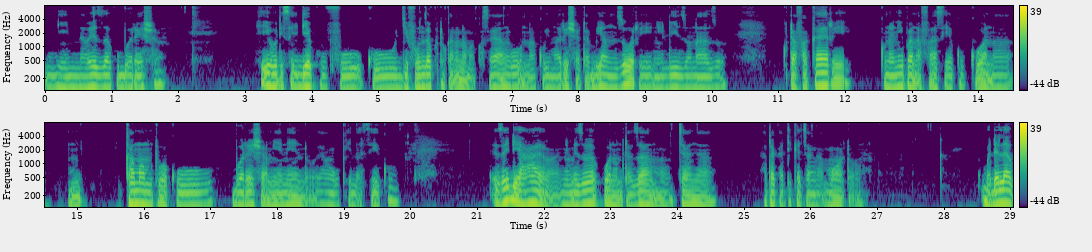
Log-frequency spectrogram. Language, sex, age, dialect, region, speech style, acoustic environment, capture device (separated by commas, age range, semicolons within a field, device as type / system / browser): Swahili, male, 25-34, Kenya - Nairobi Sheng-influenced, Kenya, relaxed, silence, mobile / Linux / Chrome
